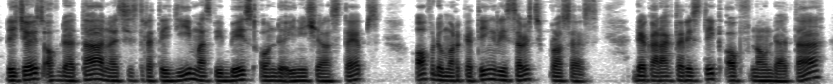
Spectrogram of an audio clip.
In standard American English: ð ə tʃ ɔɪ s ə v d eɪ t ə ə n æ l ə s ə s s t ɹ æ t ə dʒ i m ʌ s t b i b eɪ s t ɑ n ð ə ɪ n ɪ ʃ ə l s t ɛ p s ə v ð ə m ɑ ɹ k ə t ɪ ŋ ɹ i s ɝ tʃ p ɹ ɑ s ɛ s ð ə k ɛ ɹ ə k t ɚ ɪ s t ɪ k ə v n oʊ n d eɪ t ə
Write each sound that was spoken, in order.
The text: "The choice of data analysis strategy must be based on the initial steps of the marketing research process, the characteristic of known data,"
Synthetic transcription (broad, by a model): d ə tʃ ɔɪ s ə f d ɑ t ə n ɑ l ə s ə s s t ɹ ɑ t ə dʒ i m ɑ s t b i b eɪ s t ɑ n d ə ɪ n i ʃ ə l s t ɛ p s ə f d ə m ɑ ɹ k ə t ɪ ŋ ɹ i s ɝ tʃ p ɹ ɑ s ɛ s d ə k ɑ ɹ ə k t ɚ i s t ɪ k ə f n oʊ n d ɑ t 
